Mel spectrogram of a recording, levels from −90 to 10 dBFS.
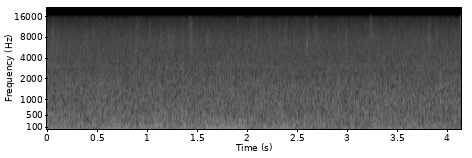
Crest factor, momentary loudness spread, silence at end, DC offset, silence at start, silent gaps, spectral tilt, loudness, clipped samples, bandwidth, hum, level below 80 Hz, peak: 20 dB; 1 LU; 0 s; under 0.1%; 0 s; none; -3 dB/octave; -37 LUFS; under 0.1%; 16 kHz; none; -46 dBFS; -18 dBFS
